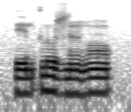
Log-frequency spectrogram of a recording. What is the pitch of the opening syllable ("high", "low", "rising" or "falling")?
low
